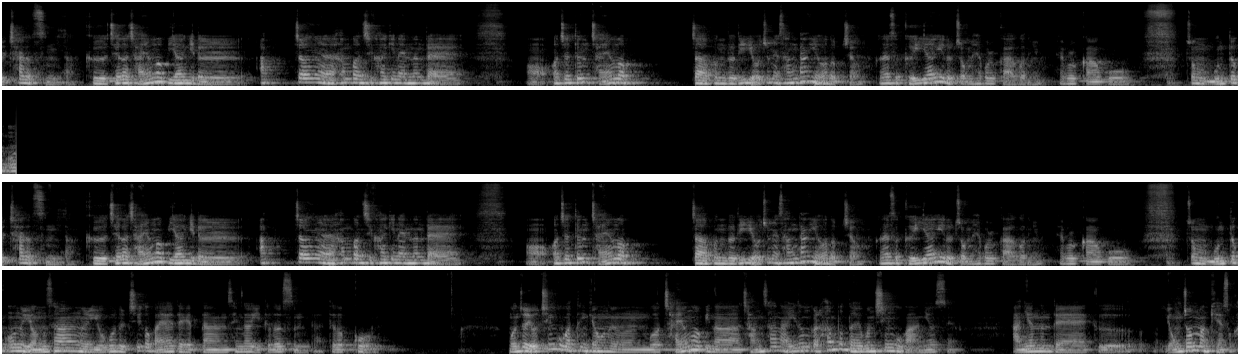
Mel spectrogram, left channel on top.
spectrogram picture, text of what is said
차렸습니다. 제가 자영업 이야기를 앞전에 한 번씩 하긴 했는데, 어쨌든 자영업자분들이 요즘에 상당히 어렵죠. 그래서 그 이야기를 좀 해볼까 하거든요. 해볼까 하고, 좀 문득 오늘 영상을 요거를 찍어봐야 되겠다는 생각이 들었고, 먼저 이 친구 같은 경우는 뭐 자영업이나 장사나 이런 걸 한 번도 해본 친구가 아니었어요. 아니었는데 용접만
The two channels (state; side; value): drops out; left; at 12.6 s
